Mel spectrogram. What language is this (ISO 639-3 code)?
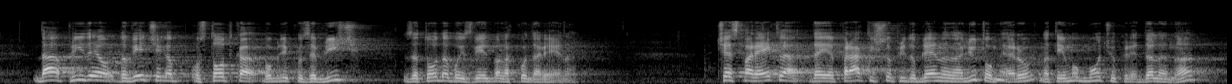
slv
